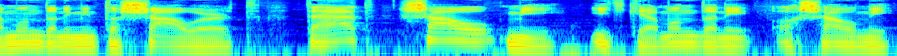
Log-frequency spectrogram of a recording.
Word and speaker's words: Xiaomi: tehát ilyen Xiaomi, valahogy így mondják ki, ez baromi nehéz, tehát a nemzetközi standard, amit a cég szeretne, az a Xiaomi, így kell kiejteni.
